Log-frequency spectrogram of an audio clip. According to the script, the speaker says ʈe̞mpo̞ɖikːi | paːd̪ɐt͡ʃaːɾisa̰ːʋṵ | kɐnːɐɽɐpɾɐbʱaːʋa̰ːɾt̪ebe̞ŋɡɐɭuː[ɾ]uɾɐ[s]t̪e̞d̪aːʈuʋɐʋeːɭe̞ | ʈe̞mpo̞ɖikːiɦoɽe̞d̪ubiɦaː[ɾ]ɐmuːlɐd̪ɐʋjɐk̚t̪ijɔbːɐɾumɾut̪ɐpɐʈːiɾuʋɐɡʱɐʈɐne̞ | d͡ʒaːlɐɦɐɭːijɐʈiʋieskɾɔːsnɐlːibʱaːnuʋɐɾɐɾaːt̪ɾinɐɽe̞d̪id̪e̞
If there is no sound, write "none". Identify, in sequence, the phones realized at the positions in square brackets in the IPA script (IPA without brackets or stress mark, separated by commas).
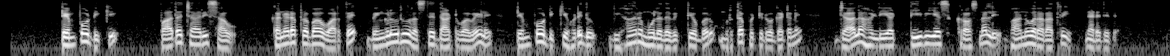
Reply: ɾ, s, ɾ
